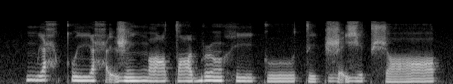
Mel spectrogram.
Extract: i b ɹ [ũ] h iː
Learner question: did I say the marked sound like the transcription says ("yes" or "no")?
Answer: no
